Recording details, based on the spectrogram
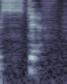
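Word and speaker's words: Steiff: me Stif, Stif, or Stiff, as long as you like our stuffed animals. It is okay with me. Editor's note, the correct pronunciation is phonetically Stif.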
